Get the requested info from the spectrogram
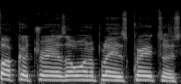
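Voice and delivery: blunt brash blurt. Describing how some people put it, mimicking their brash way. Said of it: "they say it in a very brash way".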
